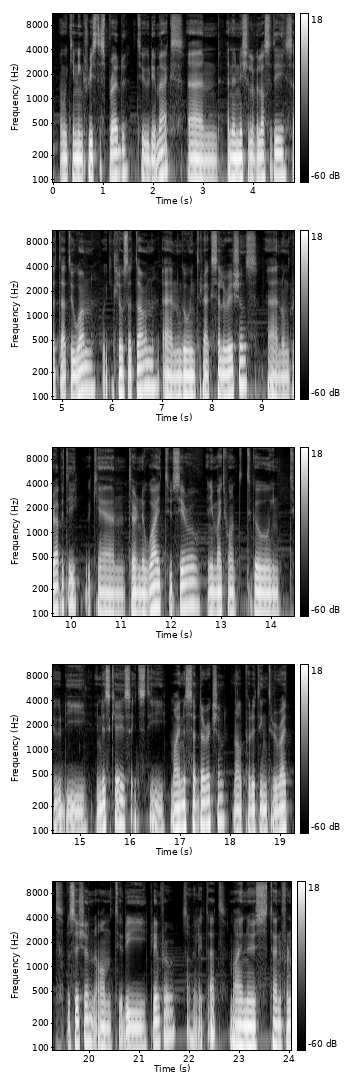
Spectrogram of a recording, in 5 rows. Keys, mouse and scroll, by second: 0.1 scroll, 1.6 click, 2.6 click, 3.9 click, 5.0 1, 5.1 Return, 8.3 click, 9.5 click, 11.9 0, 12.0 Return, 14.7 click, 15.0 scroll, 15.8 click, 15.8 scroll, 18.5 click, 18.8 click, 19.4 click, 19.6 shift+click, 20.4 click, 22.2 scroll, 22.5 shift+click, 22.8 click, 22.9-24.0 typing.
